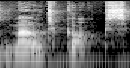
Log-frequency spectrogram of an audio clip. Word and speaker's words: Mt. Gox: The Mt. Gox incident, or some pronounce Mount Gox incident, as well as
